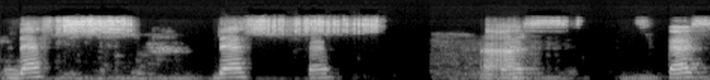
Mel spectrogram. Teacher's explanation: Nah, sinnya hati-hati Bunda. Sin itu sin di ujung lidah bertemu dengan gigi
